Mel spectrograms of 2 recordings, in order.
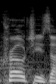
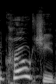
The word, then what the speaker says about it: Croce: Jim Croce, that's how you say his name. Yes, how do you think you say his name? It's not Croce.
